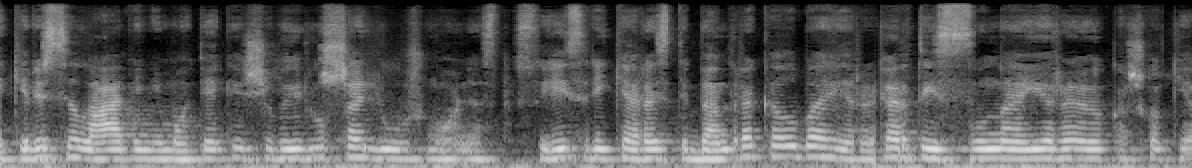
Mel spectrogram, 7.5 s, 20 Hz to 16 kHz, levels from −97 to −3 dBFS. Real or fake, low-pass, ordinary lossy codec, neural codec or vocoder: fake; 14.4 kHz; AAC, 48 kbps; codec, 44.1 kHz, 7.8 kbps, DAC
